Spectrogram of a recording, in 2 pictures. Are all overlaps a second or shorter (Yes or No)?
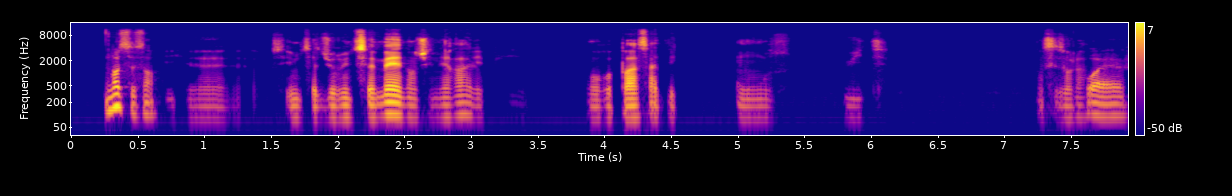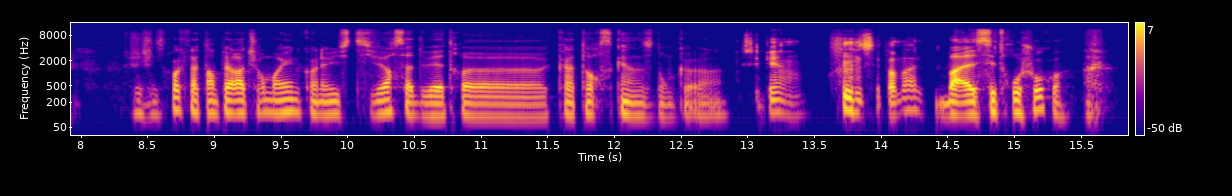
Yes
